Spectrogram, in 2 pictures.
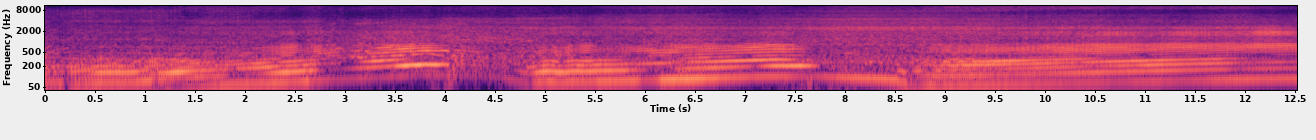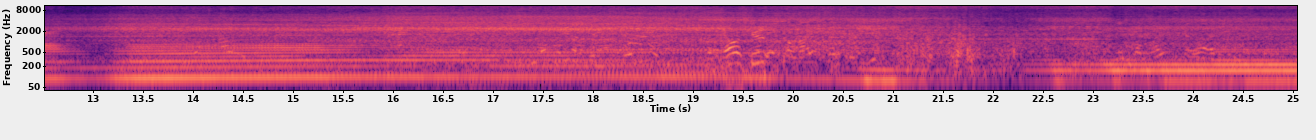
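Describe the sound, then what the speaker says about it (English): A Ford Fiesta Mk7 ST-Line 140 with its rear muffler removed runs on a dyno, with loud, close engine roars climbing through the revs in repeated rising pulls and dips. Voices talk over parts of the run. "I got a video of my car on a dyno"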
